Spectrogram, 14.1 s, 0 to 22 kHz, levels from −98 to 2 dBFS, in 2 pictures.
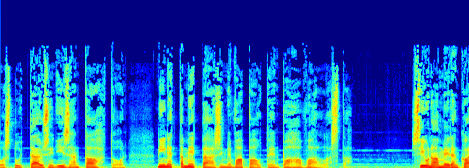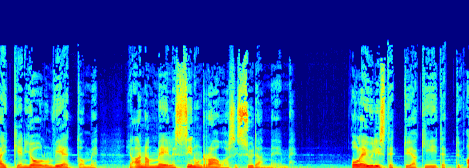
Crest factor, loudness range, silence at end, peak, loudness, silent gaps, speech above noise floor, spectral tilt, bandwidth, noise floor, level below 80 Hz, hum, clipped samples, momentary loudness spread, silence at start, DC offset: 16 dB; 2 LU; 0 s; 0 dBFS; -16 LUFS; none; 35 dB; -5.5 dB/octave; 15.5 kHz; -51 dBFS; -52 dBFS; none; under 0.1%; 15 LU; 0 s; under 0.1%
